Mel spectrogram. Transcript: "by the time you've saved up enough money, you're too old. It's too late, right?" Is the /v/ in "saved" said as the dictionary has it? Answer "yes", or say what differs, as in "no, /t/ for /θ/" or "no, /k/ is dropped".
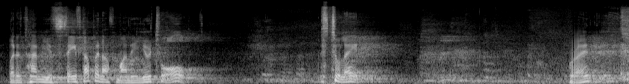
yes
